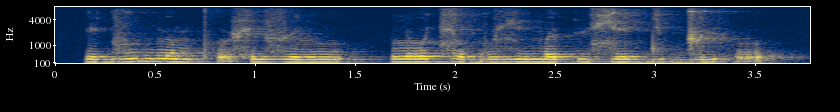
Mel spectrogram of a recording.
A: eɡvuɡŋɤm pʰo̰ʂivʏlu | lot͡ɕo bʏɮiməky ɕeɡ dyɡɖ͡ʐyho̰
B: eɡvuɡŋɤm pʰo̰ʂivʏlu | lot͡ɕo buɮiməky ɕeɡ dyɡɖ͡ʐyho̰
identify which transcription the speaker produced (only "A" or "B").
B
